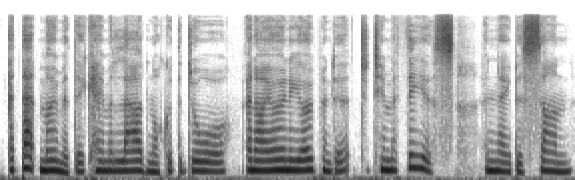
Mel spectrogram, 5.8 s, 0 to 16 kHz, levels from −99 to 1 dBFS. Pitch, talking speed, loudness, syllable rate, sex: 195 Hz, 210 wpm, -19 LUFS, 5.3 syllables/s, female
